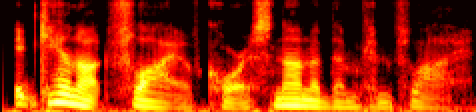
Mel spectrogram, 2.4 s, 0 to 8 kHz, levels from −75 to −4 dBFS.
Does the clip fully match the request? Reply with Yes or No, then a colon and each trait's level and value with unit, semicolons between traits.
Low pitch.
Yes: low, 105 Hz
